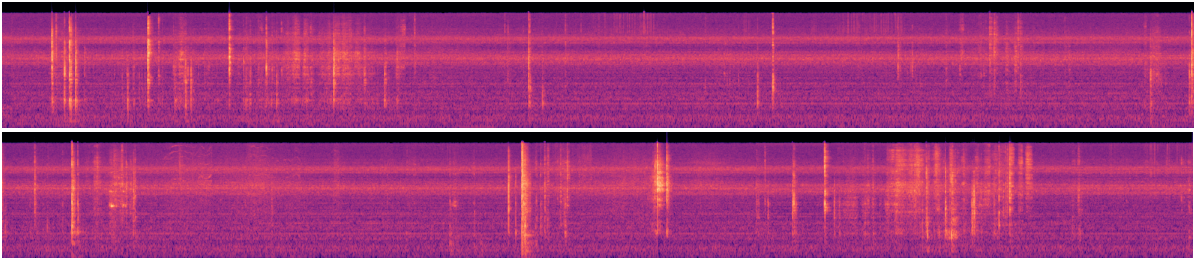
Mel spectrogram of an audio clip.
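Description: Scattered small clicks and taps of hands and tools handling a replacement electrolytic capacitor and soldering it into a circuit board, with a few louder knocks near the end, over a faint steady hiss.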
